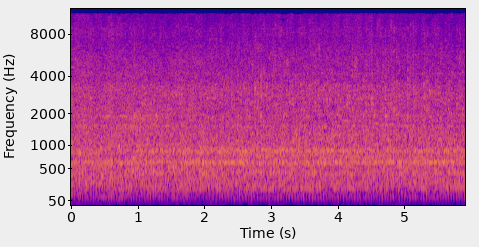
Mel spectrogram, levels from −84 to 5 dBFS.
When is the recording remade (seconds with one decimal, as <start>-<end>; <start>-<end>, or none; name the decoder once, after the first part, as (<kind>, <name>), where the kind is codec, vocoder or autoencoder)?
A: 0.0-0.9 (codec, SNAC); 1.5-2.2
